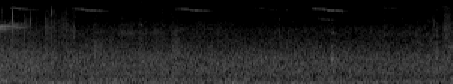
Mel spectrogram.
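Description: A small bird repeats short, very high, falling whistled notes about once a second over a steady outdoor hiss. A few faint clicks and scrapes come as a wooden stick works sticky pine resin into a goose eggshell.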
